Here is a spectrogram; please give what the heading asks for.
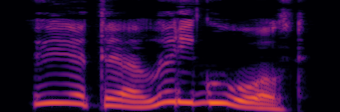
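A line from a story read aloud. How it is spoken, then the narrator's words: Sudden giggle. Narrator (Russian): Она неожиданно хихикнула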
